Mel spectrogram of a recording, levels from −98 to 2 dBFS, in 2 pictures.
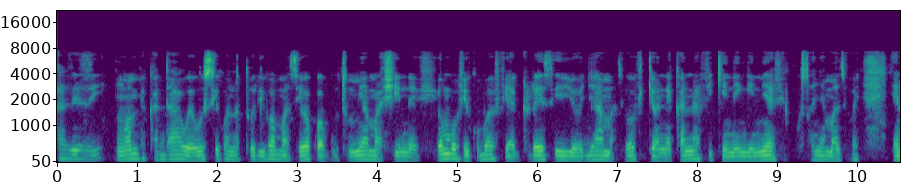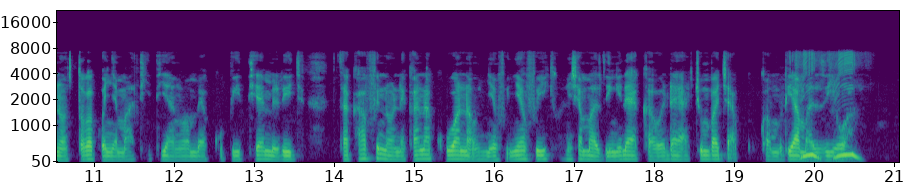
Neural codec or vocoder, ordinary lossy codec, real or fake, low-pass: none; Opus, 64 kbps; real; 7.2 kHz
